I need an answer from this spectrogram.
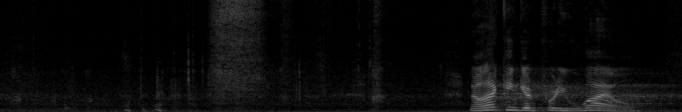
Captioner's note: laughter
